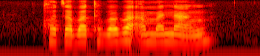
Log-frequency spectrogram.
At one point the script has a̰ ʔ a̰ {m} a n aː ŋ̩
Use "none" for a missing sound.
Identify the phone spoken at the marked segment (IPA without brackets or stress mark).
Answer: m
